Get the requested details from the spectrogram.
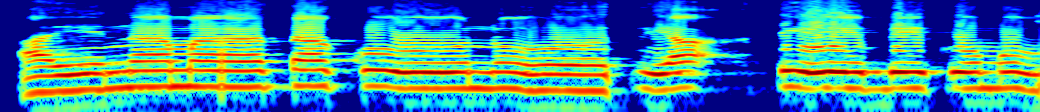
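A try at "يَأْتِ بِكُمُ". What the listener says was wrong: Ya-tinya jangan diayun. Ya'ti bikumullahu jami'a.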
